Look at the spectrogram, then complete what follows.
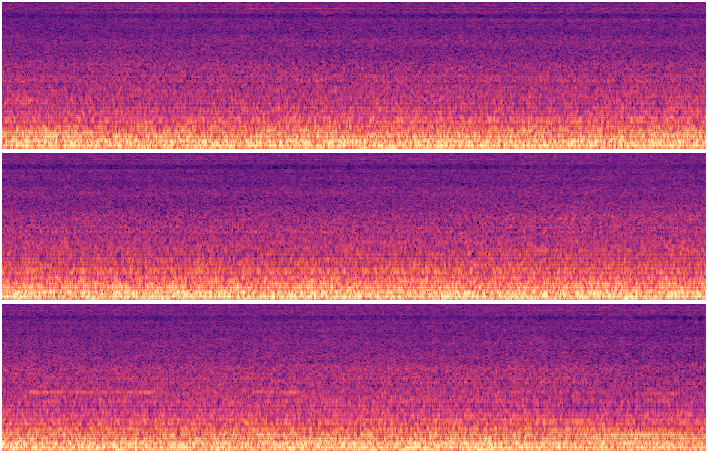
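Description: Forced-air furnace running: a steady rush of blower and air with a thin whistle held over it, a whistle that persists with a brand-new air filter fitted.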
